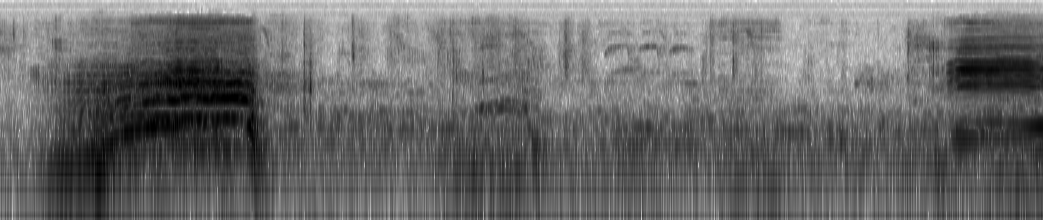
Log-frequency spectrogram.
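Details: One loud, rich moo lasting about two seconds from a Cholistani Friesian cross cow in Pakistan, then a quieter stretch with faint sounds before another moo begins at the end.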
